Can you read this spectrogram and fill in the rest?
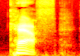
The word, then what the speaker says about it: calf: All right, next is calf, C-A-L-F. You don't pronounce the L. It does look like people say calf or cough or cafe. Who says cafe for this word?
